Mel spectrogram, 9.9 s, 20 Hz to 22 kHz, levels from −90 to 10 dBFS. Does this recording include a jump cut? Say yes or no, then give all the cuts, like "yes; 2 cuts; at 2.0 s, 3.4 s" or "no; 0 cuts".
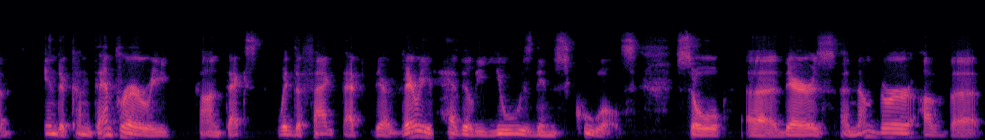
yes; 2 cuts; at 3.7 s, 4.3 s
